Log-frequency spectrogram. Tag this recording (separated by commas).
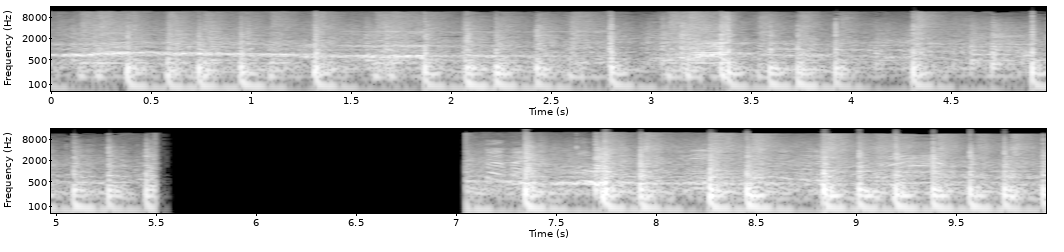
Music, Speech, Choir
